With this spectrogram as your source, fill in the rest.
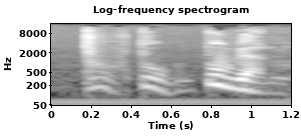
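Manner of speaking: women whispering gossip about passing veiled women. Retold or imitated. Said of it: "Perempuan tuh ngelihat, langsung".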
